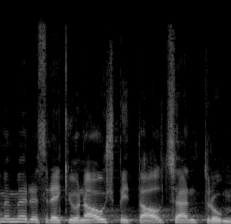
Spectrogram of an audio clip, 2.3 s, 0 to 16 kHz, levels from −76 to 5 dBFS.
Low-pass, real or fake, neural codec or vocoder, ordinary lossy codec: 14.4 kHz; real; none; none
